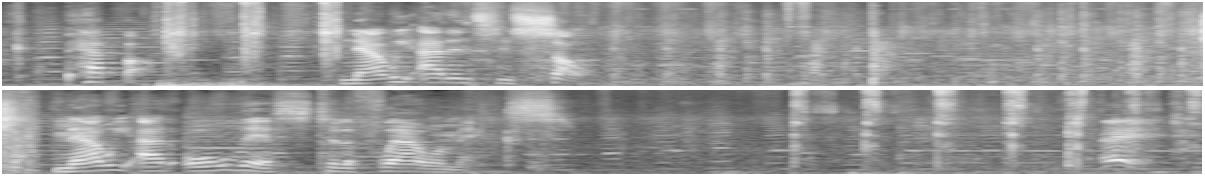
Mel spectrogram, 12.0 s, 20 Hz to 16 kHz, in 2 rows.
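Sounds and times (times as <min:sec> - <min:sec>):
background music: 0:00.0 - 0:12.0
pestle grinding in stone mortar: 0:00.8 - 0:06.2, 0:09.9 - 0:12.0.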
